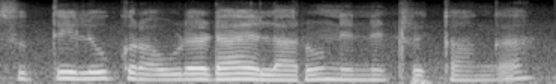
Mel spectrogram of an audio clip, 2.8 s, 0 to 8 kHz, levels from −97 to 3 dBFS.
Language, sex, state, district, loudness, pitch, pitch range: Tamil, female, Tamil Nadu, Chennai, -16 LUFS, 190 Hz, 175-215 Hz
